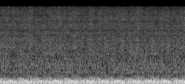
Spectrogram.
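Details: LQ4 6.0-litre V8 on its first bench start after the harness and headers were moved over, with 40 psi oil pressure: a deep, steady idle with an even low pulse and no knocking or ticking, so the bottom end sounds healthy.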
